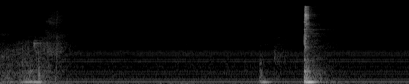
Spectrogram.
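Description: A small hammer strikes a steel screw held in hemostats once, sharply, about three seconds in, with a lighter knock a moment before; the screw acts as a drift to tap a brushless motor's shaft out of its pinion gear. A steady electrical mains hum runs underneath.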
